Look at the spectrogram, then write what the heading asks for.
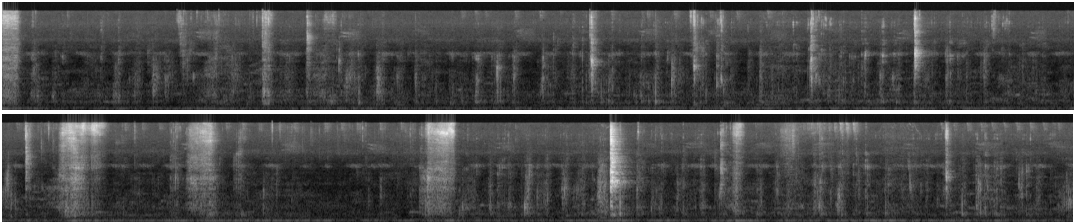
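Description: Close-miked chewing and biting of pork rib curry and rice: many small wet mouth clicks and smacks, with a few louder bites scattered through.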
